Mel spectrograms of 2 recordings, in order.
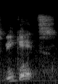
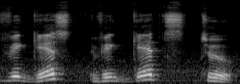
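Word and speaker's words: Wie geht's: you'd like to practice it's not vest V to Vates pronunciation Vates is the correct phrase in German for how are you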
